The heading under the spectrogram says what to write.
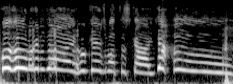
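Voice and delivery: mock very high carefree whooping, "yahoo" drawn out. Retelling how Kara cheered during the show: imitating Kara's carefree cheer. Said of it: "and Kara's like".

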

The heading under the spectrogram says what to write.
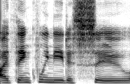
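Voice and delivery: plain

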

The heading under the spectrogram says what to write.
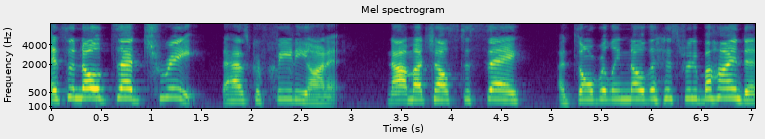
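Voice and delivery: put-on New Jersey accent. Giving it a try after being encouraged, speak in a New Jersey accent. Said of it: "let me see if I could do a New Jersey accent".

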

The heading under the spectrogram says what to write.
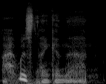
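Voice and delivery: hushed. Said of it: "I'm like".

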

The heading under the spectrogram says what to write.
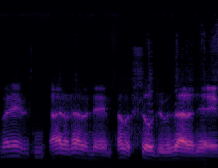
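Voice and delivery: deep, loud, booming, marble-mouthed voice. Introducing himself on a movie podcast: Stallone impression. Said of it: "trying to do a Stallone impression".

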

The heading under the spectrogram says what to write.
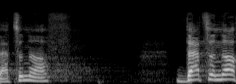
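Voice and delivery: put-on firm, stern yet gentle, loving tone. Retelling God's answer to Moses: God speaking sternly yet lovingly. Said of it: "God very sternly, yet very lovingly".

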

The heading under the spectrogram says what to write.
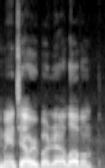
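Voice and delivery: ordinary talk

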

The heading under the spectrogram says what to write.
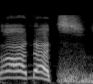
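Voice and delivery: put-on high old-timey newsman voice. Joking about an old-timey news guy: old-timey newsman voice. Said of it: "You hanging out with the old-timey news guys?".

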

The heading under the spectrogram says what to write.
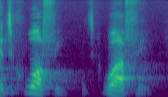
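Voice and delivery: put-on New York accent. Pastor showing how he was taught to speak new york: new york accent. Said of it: "you just add a W to everything".

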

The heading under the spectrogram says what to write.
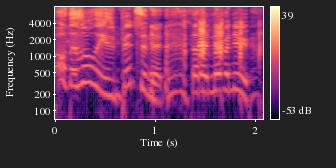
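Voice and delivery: sounding surprised.

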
